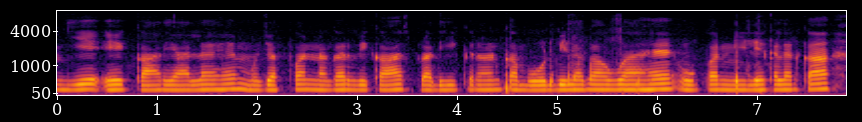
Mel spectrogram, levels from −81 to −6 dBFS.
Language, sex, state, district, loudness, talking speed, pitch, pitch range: Hindi, male, Uttar Pradesh, Muzaffarnagar, -25 LUFS, 130 wpm, 135 Hz, 130-135 Hz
